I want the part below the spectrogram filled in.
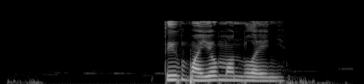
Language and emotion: Russian, neutral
